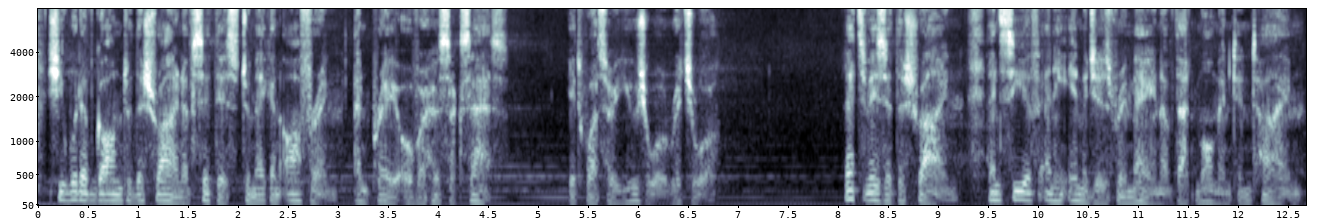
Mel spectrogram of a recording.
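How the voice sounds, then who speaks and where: An actor playing a brooding male assassin in a video game, speaking in a grave, deliberate and articulate way. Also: low-pitched, animated, soft background music. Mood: brooding, intent. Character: brooding, deep-voiced male assassin investigating a betrayal. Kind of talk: dramatic video game acting.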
